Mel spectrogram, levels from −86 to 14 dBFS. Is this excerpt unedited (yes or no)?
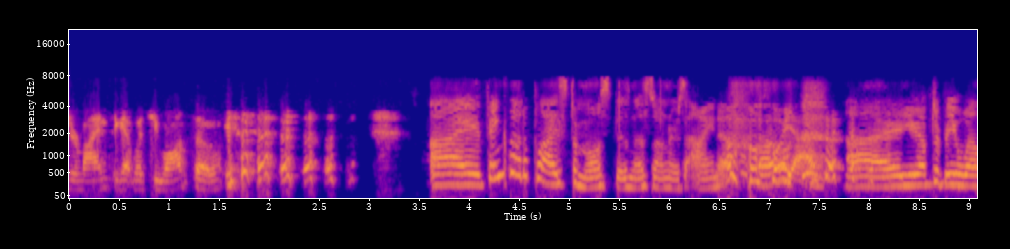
yes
